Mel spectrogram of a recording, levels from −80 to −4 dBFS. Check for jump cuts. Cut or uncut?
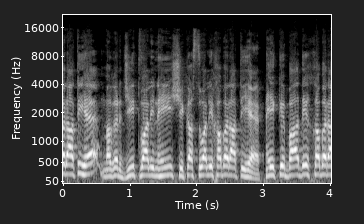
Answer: uncut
